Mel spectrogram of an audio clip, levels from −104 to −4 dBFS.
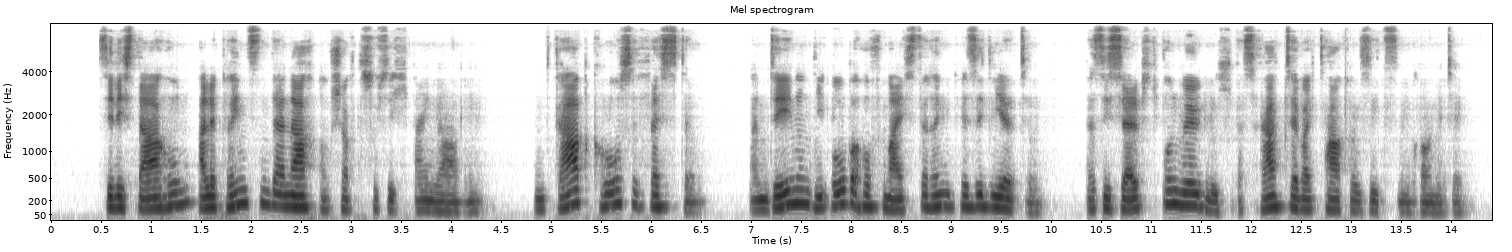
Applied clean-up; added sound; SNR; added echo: neural mask model DeepFilterNet 3.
